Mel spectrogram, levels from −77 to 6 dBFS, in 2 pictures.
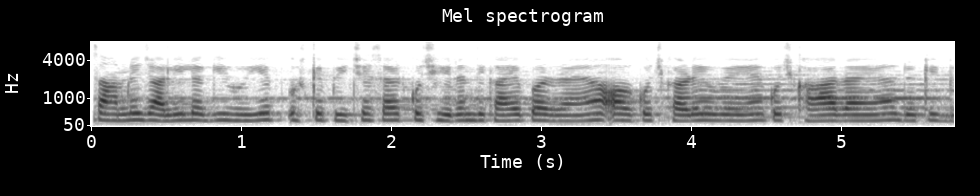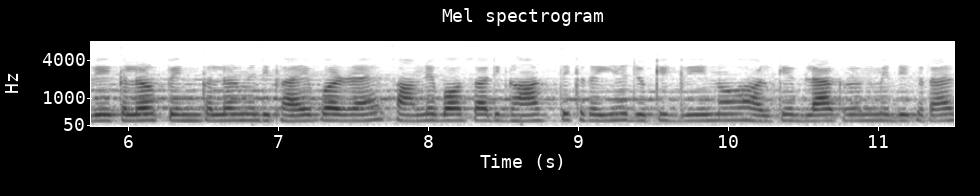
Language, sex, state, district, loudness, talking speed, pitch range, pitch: Hindi, female, Uttar Pradesh, Muzaffarnagar, -19 LUFS, 270 wpm, 210-220 Hz, 210 Hz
